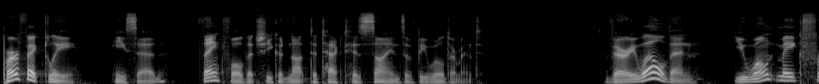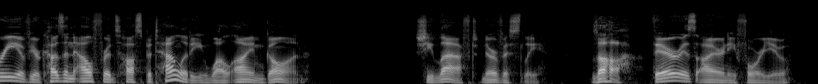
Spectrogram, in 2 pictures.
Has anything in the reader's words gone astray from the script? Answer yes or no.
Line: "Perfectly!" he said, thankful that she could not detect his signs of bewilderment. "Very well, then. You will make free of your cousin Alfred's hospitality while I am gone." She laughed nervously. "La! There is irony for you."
yes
